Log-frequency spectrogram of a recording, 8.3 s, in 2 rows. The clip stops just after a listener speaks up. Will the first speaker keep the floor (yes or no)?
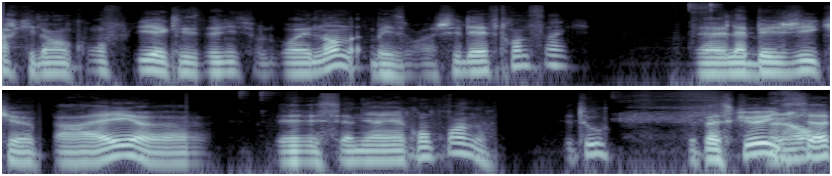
yes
